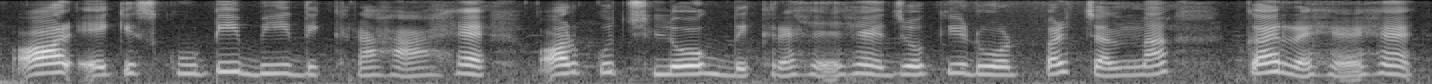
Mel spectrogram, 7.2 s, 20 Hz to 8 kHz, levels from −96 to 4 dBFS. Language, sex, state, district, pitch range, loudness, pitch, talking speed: Hindi, female, Jharkhand, Palamu, 255-295 Hz, -20 LUFS, 275 Hz, 175 wpm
